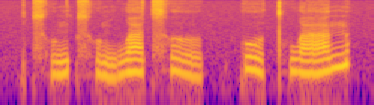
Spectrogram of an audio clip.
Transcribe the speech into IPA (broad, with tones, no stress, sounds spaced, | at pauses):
t͡sʰ ʊ˧˥ ŋ t͡sʰ ʊ˨˩ ŋ w ä˥ t͡sʰ ɤ˥˩ | k o˥˩ ʊ̯ t̪ʰ w a˧˥ n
